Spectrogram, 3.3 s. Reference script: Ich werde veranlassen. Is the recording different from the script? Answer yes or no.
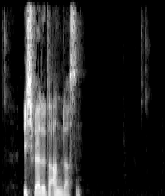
no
